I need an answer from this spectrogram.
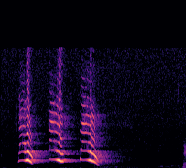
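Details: A male bonobo gives a pant hoot: three quick, high, birdlike hoots about half a second apart, each sliding up then dropping sharply. It is faster and higher than a chimpanzee's pant hoot, over a faint background hum.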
